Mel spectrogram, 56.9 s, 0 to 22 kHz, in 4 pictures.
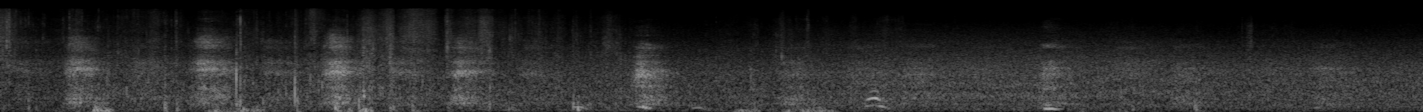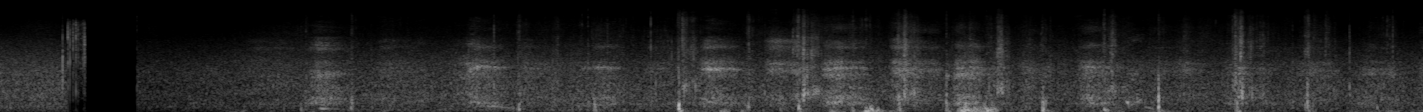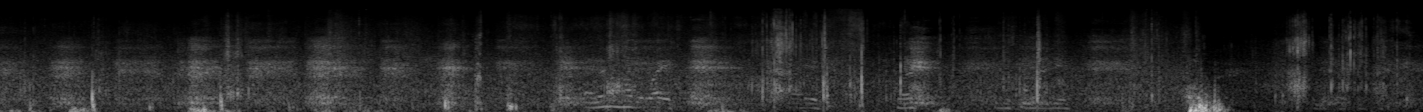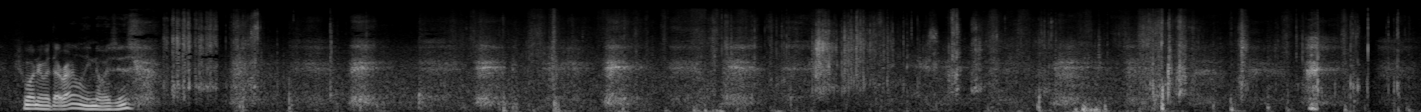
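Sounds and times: running footsteps on rocks and leaves: 0.0 - 9.4, 17.1 - 42.7, 44.0 - 56.9
hard breathing: 0.0 - 12.4, 16.7 - 42.8, 43.9 - 56.9.

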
